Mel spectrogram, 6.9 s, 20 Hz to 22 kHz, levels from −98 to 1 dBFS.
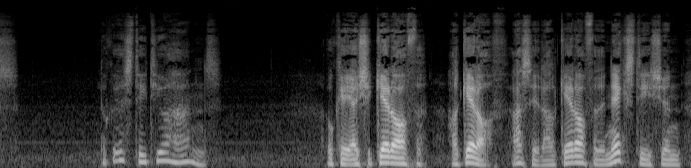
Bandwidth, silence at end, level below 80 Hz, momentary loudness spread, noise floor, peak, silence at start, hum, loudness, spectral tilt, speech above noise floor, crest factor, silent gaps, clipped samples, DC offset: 16.5 kHz; 0.1 s; -64 dBFS; 19 LU; -63 dBFS; -6 dBFS; 0 s; none; -28 LUFS; -5 dB/octave; 35 dB; 22 dB; none; under 0.1%; under 0.1%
